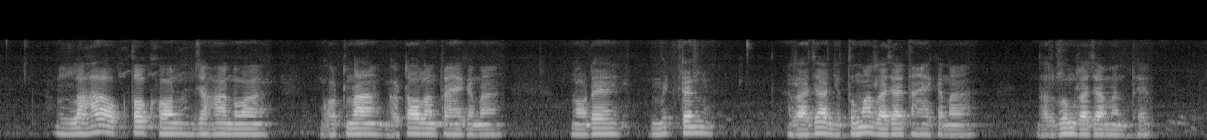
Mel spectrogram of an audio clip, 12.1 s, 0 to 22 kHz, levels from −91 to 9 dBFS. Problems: none marked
